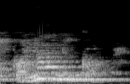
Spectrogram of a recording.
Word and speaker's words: económico: Siguiente, la palabra económico. Mayor fuerza, ¿dónde tiene económico? Económico, en la sílaba no. Última sílaba, co, penúltima mi, antepenúltima no.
